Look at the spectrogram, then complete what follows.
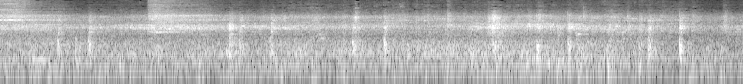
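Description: Passenger train coaches rolling past, a steady rumble of steel wheels on rail broken by repeated sharp clicks and clacks from the wheels.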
